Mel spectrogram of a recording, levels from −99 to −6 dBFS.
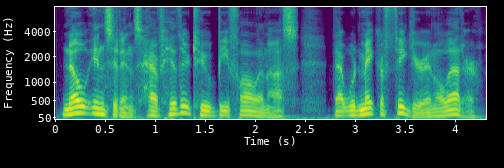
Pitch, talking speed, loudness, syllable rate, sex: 110 Hz, 195 wpm, -17 LUFS, 6.0 syllables/s, male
